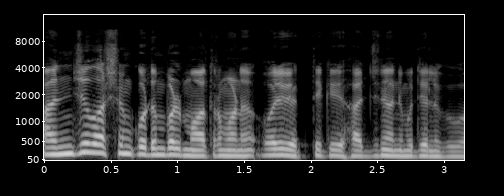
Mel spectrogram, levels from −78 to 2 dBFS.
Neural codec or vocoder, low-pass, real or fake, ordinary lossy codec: none; 10.8 kHz; real; AAC, 64 kbps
